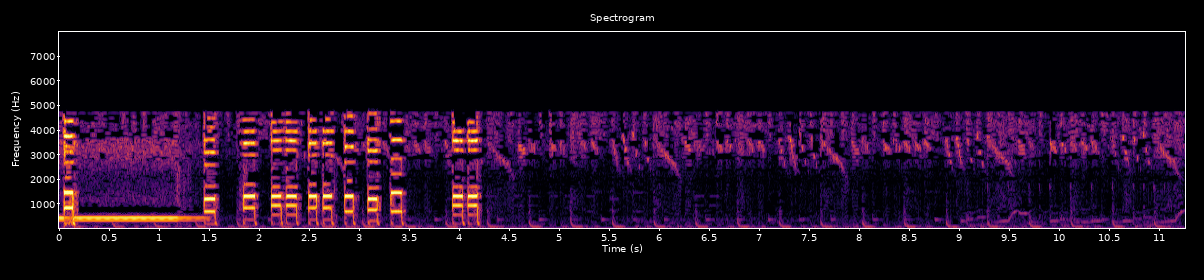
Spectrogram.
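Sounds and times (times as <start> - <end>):
telephone dial tone: 0.0 - 4.2.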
